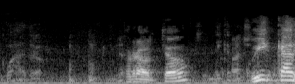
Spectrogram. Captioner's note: back ground conversation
